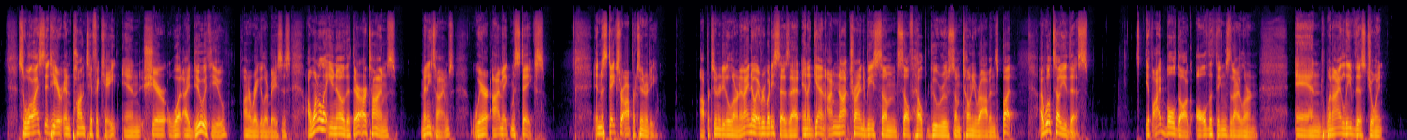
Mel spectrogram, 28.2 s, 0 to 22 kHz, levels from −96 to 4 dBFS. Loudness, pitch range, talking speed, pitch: -17 LUFS, 95-130 Hz, 175 wpm, 110 Hz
